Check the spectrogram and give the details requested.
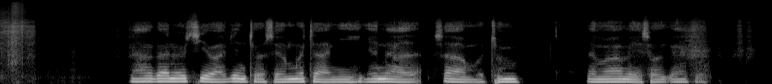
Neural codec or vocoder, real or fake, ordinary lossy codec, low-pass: autoencoder, 48 kHz, 32 numbers a frame, DAC-VAE, trained on Japanese speech; fake; none; 19.8 kHz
